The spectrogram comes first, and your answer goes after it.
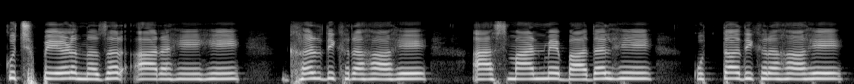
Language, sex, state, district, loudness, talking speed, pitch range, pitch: Hindi, female, Madhya Pradesh, Bhopal, -12 LUFS, 125 wpm, 250-265 Hz, 255 Hz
